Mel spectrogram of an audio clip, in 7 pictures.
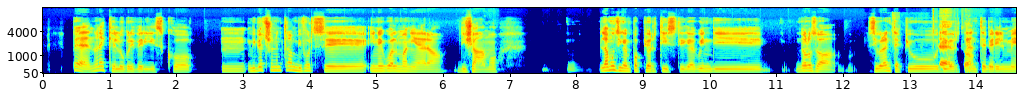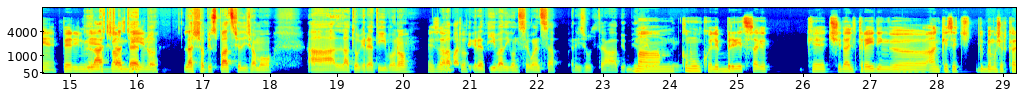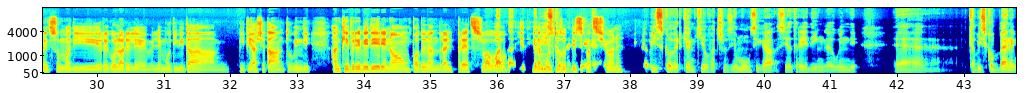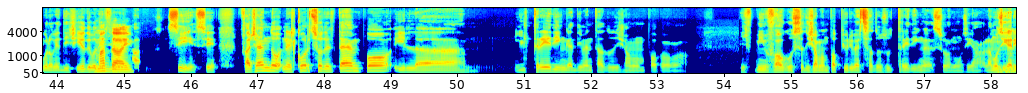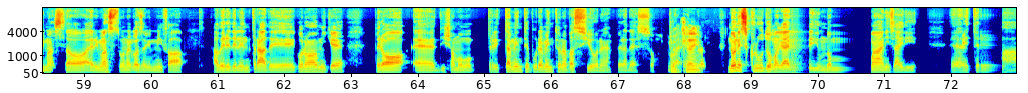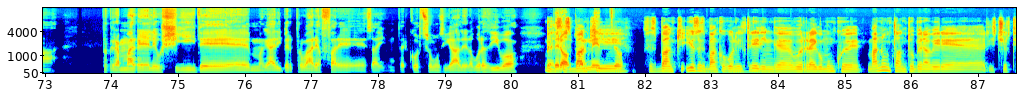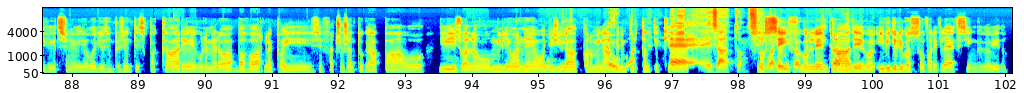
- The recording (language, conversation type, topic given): Italian, unstructured, Qual è la parte più piacevole della tua giornata lavorativa?
- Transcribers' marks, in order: other background noise; static; unintelligible speech; distorted speech; unintelligible speech; tapping; in English: "safe"; in English: "flexing"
